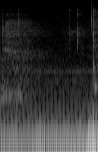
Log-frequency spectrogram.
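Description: A few computer mouse clicks, faint ones scattered over a low steady hum and a sharper, louder click at the end, close and dry, with no talking.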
